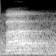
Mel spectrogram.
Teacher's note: Pada bab ketika kita berhenti dia namanya qalqalah kubra, kuat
